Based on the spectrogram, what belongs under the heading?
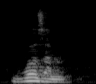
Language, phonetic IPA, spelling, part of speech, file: Russian, [vɐˈzam], возам, noun, LL-Q7737 (rus)-возам.wav
- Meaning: dative plural of воз (voz)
